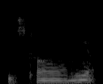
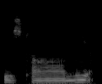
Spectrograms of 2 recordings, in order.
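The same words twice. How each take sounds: The two takes are said the same way.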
